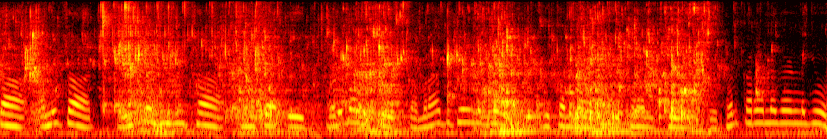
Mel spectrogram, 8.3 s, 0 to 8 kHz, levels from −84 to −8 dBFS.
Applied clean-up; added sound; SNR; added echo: none; Bathtub (filling or washing); -3 dB; none.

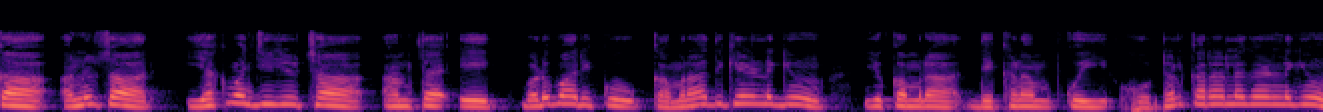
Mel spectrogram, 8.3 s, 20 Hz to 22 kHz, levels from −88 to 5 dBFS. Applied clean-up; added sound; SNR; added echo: none; none; none; none.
